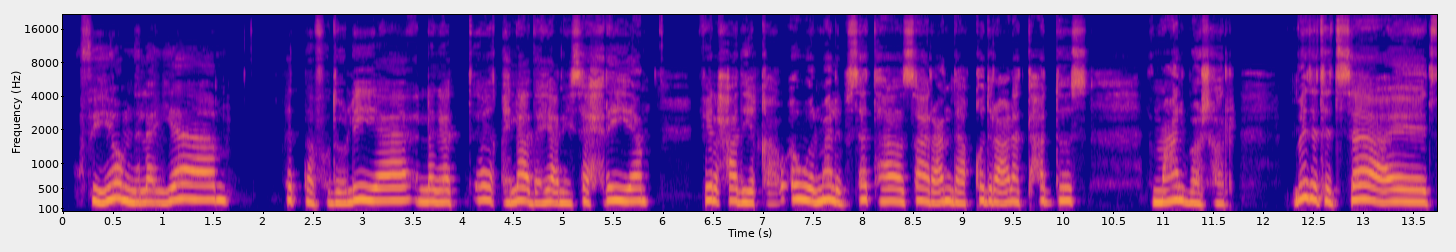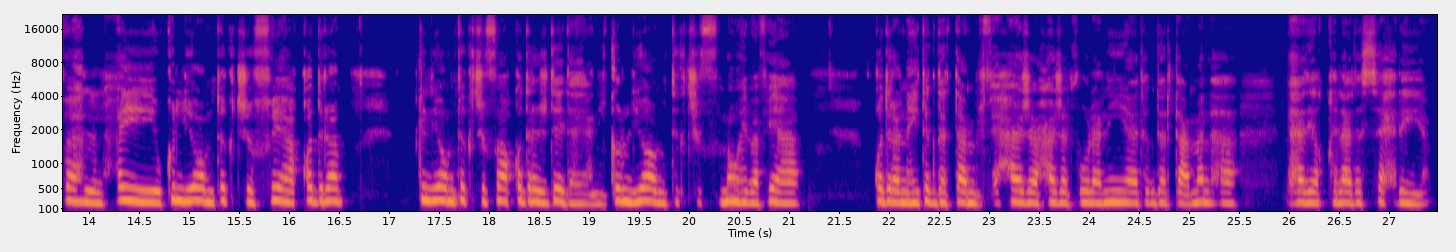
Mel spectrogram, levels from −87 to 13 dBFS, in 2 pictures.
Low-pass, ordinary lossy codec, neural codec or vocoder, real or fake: none; none; none; real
